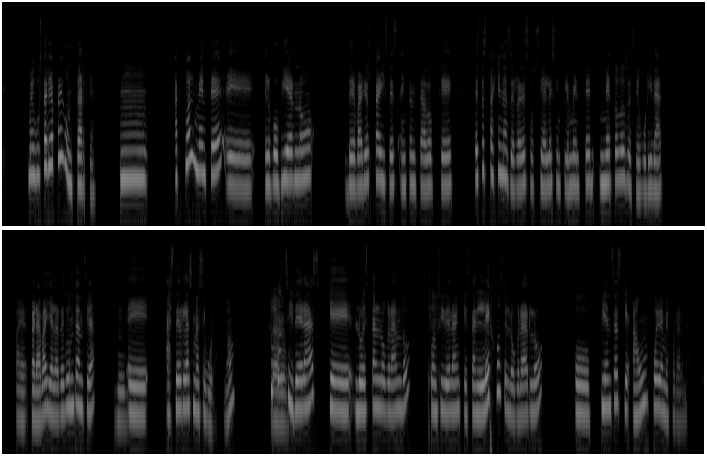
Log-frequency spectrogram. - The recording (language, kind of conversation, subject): Spanish, podcast, ¿Qué importancia le das a la privacidad en internet?
- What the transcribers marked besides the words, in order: none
